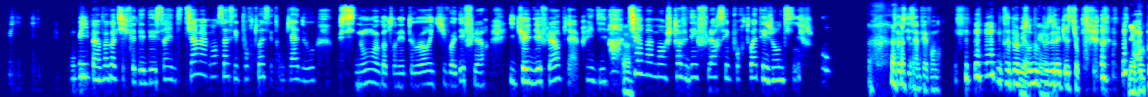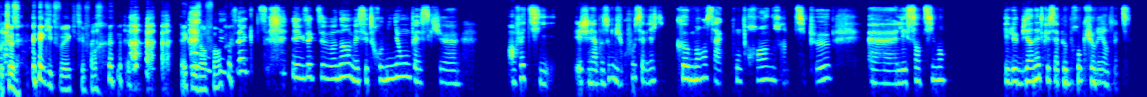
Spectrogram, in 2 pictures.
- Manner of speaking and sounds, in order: chuckle; other noise; chuckle; laugh; chuckle; laugh; chuckle
- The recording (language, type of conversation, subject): French, podcast, Comment expliquer les cinq langages amoureux à un enfant ?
